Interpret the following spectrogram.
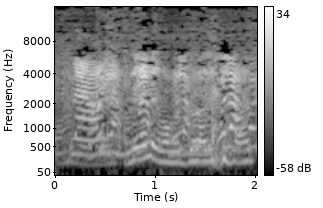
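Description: People talking, children's voices among them.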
